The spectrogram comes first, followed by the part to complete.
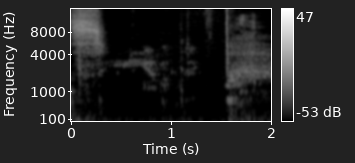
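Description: A woman's faint breathing and whispering: a short breath at the start and another soft breathy stretch about one and a half seconds in, with near silence between.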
